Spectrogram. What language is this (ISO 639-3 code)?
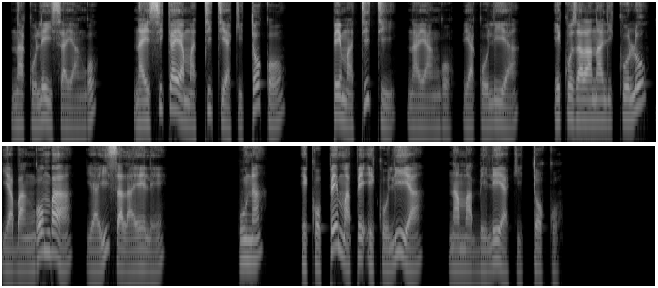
lin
